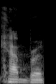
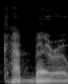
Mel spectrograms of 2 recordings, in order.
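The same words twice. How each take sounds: First: The ending is short and reduced. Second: The ending is full, like 'borough'. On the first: The speaker calls it right. "should be Canberra" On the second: The speaker calls it wrong. "not Canberra, which I keep I keep doing a bit like Farnborough"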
